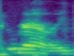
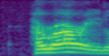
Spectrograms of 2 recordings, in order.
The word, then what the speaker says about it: Harari: Harari, that's it. He was a guest. Harari, like the Ferrari, only with an H.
